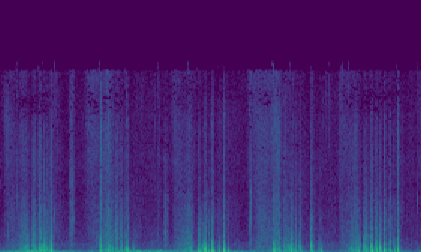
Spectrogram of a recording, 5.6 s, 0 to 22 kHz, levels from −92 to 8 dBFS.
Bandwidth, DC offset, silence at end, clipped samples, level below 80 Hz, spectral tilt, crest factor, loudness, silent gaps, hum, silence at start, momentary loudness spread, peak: 16.5 kHz; under 0.1%; 0 s; under 0.1%; -44 dBFS; -7 dB/octave; 24 dB; -37 LUFS; none; none; 0 s; 16 LU; -12 dBFS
